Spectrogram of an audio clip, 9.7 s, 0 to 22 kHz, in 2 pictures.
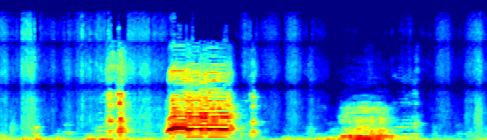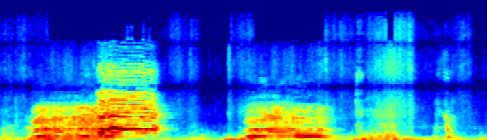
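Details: Goat named Okayu giving birth to two kids at Yoshigake goat farm, Japan, on 3 May 2023, watched by volunteers; four loud, harmonic, wavering bleats, each about a second long, with soft human voices between them.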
